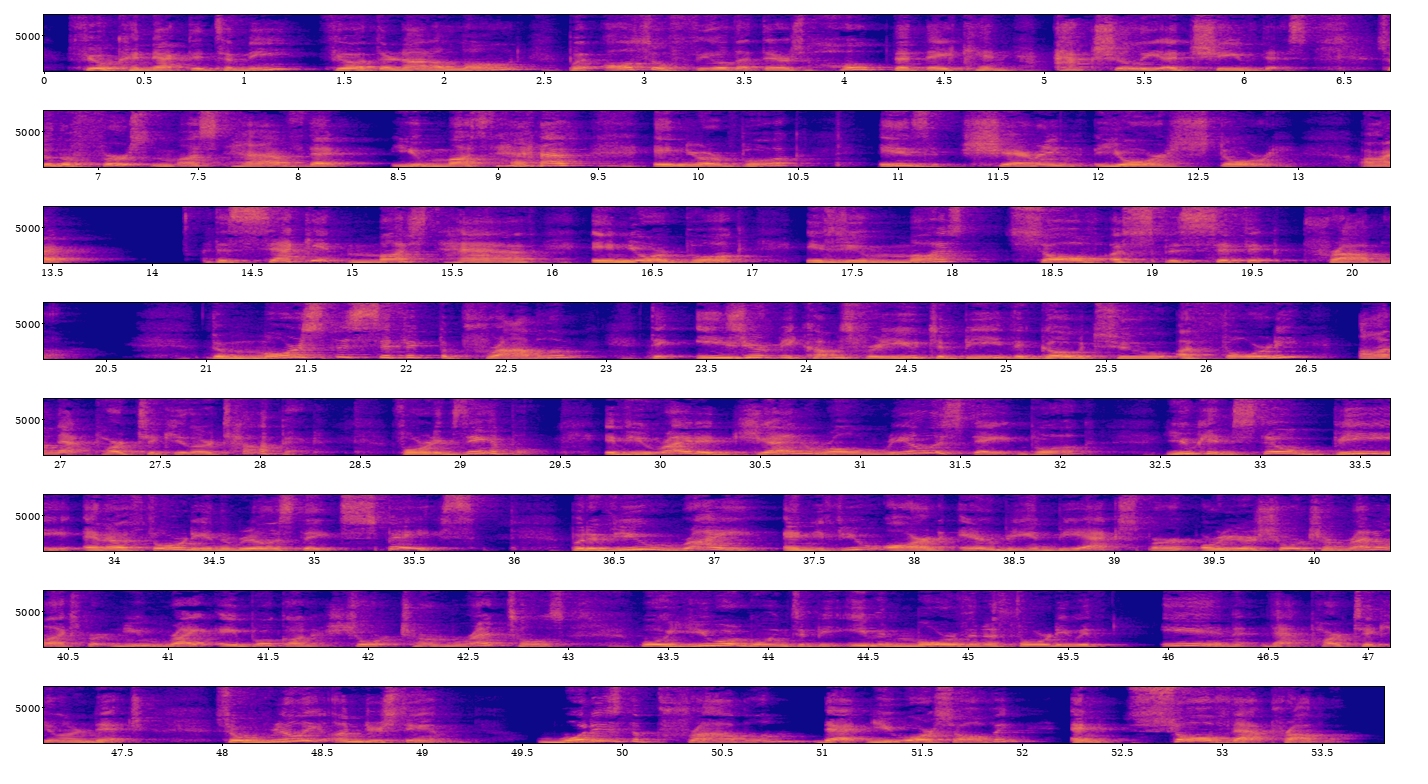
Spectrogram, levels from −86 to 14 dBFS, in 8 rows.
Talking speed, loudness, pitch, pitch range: 165 wpm, -20 LUFS, 205 Hz, 185-230 Hz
